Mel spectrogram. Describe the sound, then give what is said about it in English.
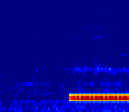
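A steady telephone tone rings out while a call is placed back after a poor connection. It starts halfway through and holds loud and flat, at one unchanging pitch, to the end with no voices. “Let me call back”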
